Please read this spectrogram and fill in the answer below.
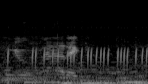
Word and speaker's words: pneumatic: You're thinking of pneumatic. I'm spelling that as with a silent P.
